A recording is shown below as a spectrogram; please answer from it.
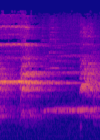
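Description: Flute and recorder in a contemporary chamber piece, holding two long notes, one high and one lower. The notes are cut across by three sudden noisy bursts that sweep upward: one at the start, one about half a second in and one near the end.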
